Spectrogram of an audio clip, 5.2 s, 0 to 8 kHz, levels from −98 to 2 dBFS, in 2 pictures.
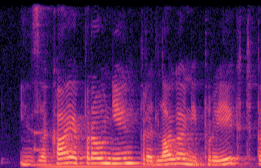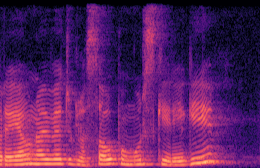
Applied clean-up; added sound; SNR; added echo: none; Marimba, xylophone; 19 dB; none.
